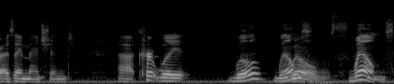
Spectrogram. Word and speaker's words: Wilms: Wilms. I'm about to say Williams, but Kurt Wilms. Kurt Wilms. W-I-L-M-S, Wilms.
